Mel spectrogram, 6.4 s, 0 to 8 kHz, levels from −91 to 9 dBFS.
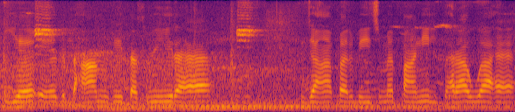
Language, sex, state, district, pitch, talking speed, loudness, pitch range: Hindi, male, Madhya Pradesh, Katni, 140 Hz, 130 wpm, -15 LUFS, 140-145 Hz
